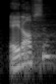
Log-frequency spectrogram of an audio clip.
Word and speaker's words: Adolphson: Adolphson. Adolphson? Did I pronounce, where did I put the accent? Say it again. Adolphson. Adolphson, all right, put the accent to the right place.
